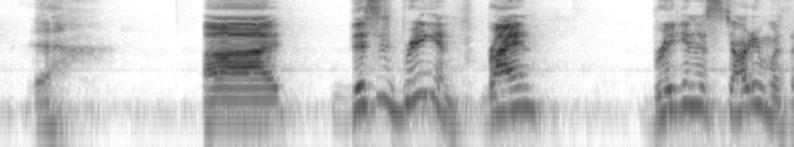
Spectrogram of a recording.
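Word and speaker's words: Breggan: But it's pronounced Brian, right? It's pronounced Brian, but it's spelled Rean.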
